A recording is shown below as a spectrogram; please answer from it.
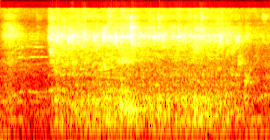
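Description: Water pours steadily from a magic water pot exhibit at the National Science Centre in Delhi. A loud, continuous splashing gush starts about half a second in and keeps going without a break.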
